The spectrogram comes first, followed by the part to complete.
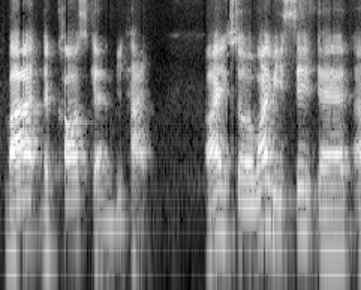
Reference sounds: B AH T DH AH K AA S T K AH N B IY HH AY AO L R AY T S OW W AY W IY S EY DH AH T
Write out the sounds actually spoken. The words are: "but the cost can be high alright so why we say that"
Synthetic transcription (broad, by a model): B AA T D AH K AA S K AH N B IY HH AY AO R AY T S OW W AY W IY S EY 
